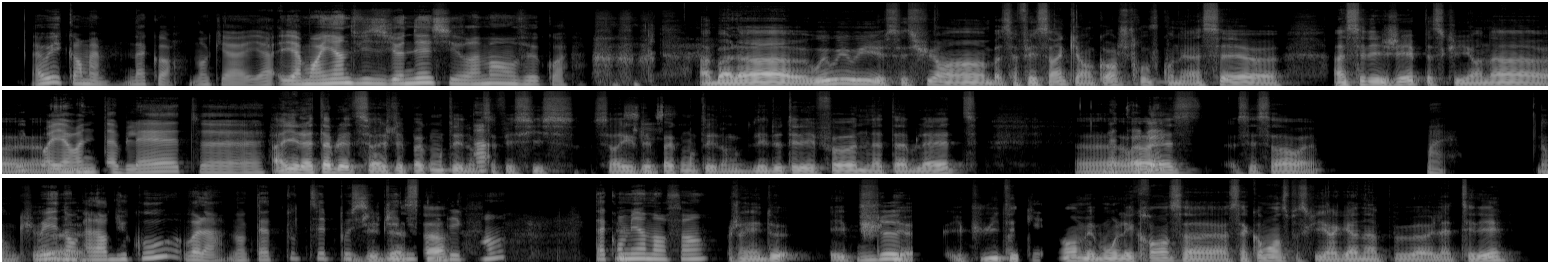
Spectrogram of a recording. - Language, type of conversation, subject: French, podcast, Comment parler des écrans et du temps d’écran en famille ?
- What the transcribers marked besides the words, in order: chuckle; other background noise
